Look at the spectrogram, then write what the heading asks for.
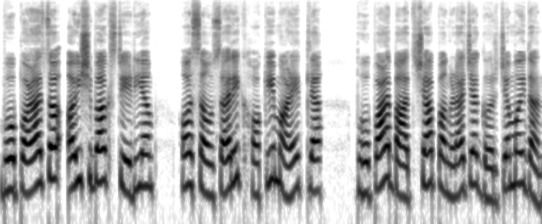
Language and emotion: Goan Konkani, neutral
